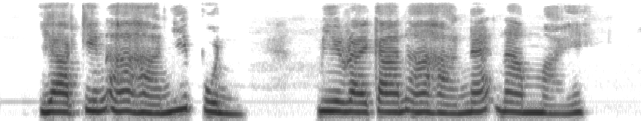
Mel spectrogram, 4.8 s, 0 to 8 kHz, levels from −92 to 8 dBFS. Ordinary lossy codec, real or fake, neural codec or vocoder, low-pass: none; real; none; 7.2 kHz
